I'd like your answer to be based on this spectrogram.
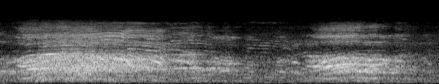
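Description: A large crowd at an Islamic religious gathering shouts a slogan in unison, two loud surging bursts of massed voices with a brief dip between them.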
